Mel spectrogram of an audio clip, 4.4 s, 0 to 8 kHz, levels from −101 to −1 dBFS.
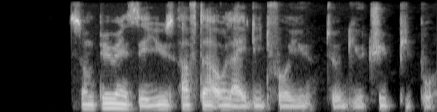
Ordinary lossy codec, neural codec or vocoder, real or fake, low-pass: none; none; real; 7.2 kHz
